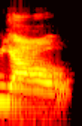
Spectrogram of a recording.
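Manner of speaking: ordinary delivery, nothing marked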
